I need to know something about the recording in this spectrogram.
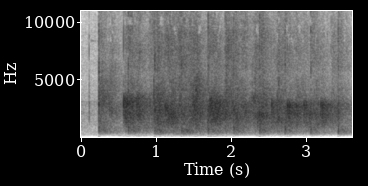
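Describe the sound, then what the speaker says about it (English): An audience at a school district's State of the District Address bursts into applause after a brief quiet moment, then sustains dense, close clapping at a steady level until the end. "Y'all can clap for that"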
